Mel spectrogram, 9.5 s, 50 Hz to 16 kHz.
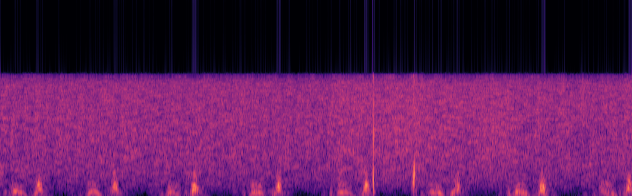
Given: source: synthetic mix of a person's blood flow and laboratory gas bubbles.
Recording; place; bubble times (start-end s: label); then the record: Doppler ultrasound of blood flow; precordium
5.56-5.65 s: bubbles
6.17-6.25 s: bubbles
From the record:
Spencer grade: 1 (occasional bubble signal discernible with the cardiac motion signal, with majority of cardiac periods free of bubbles); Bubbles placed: only in the low amplitude regions of the cardiac cycle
